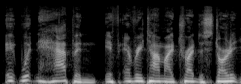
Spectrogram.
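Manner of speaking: ordinary talk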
